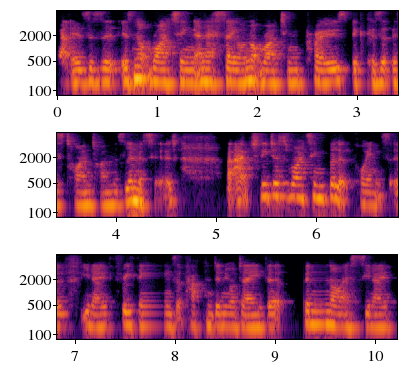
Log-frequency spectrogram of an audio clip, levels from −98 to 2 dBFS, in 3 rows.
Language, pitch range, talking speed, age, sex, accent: English, 160-190 Hz, 235 wpm, 20-39, female, British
